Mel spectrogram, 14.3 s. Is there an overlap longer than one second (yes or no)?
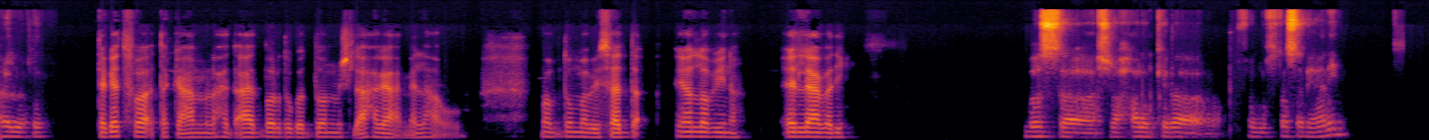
no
